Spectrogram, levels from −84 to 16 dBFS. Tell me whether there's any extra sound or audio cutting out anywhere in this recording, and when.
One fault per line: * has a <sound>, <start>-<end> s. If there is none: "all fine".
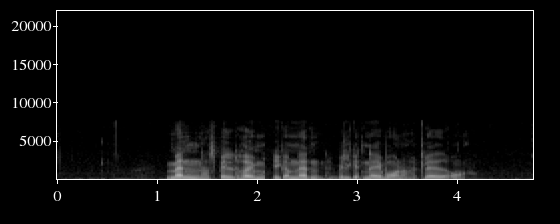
* has a dropout, 2.1-2.2 s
